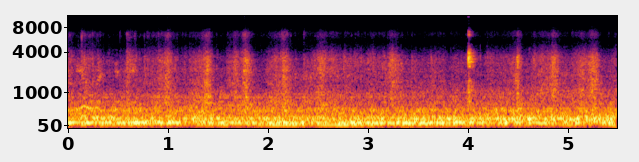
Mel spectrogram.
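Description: Running noise of a moving passenger train heard from inside the coach: a steady low rumble with many light clicks and rattles, and one sharper clink about four seconds in.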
